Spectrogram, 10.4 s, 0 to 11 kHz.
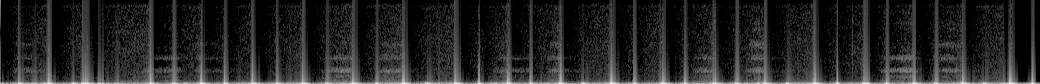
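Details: Recorded just after a fainting episode (cerebral anemia): fast heartbeat near 120 a minute with uneven spacing between beats and faint breathing sounds; an irregular heartbeat.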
